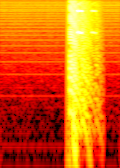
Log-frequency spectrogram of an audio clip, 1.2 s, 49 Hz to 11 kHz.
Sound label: Dark Castle, CSG8580R5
